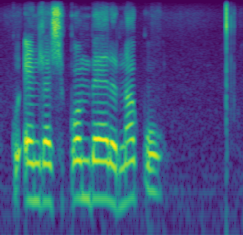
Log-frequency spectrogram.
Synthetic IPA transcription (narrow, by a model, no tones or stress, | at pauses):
kuʔɛnd͡ɮaʃi̥kɔmbɛlɔnaku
